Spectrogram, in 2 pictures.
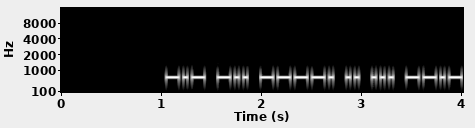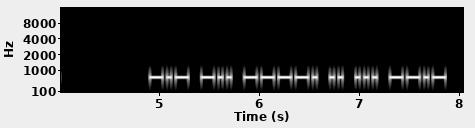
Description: Morse code, heard as a keyed tone, about 28 wpm, 700 Hz. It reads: KD9ISQ KD9ISQ
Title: USA Call Signs - 6 Characters - Repeated 3x - 28wpm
